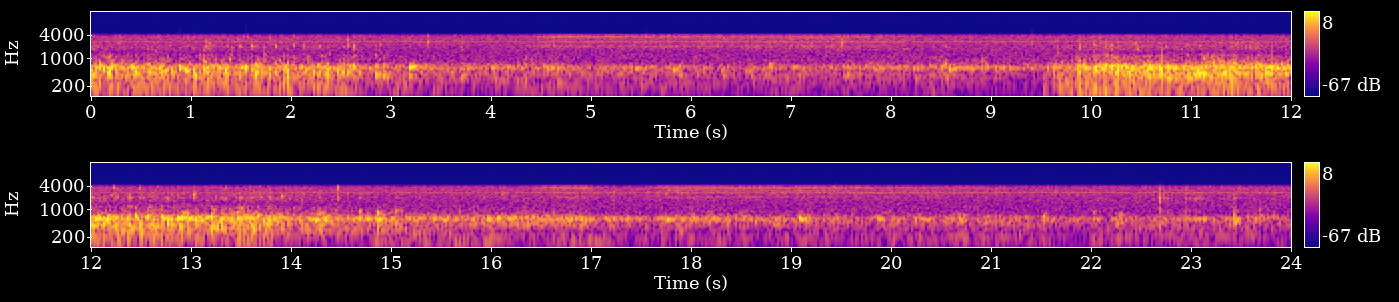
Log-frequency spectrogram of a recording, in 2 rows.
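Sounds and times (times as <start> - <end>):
air bubbles gurgling underwater: 0.0 - 4.5, 7.0 - 16.7
muffled underwater hiss: 0.0 - 24.0.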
